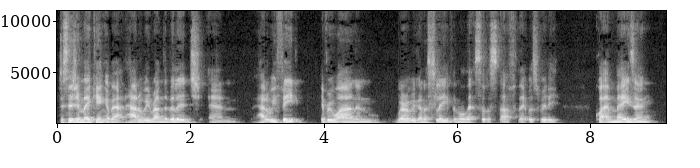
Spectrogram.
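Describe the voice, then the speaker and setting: A man's voice: medium pitch, steady tone, brisk, gravelly. A man in his thirties with a New Zealand accent, telling his own story as an interview guest in a reflective, searching way. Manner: reflective, hesitant, searching for words. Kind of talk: conversational personal storytelling.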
